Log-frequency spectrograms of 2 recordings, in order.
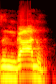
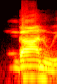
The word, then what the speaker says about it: Ngannou: How do you pronounce his name properly, blood? Francis Ngannou. Francis Ngannou. Ngannou, yep, Francis Ngannou. I hope I'm nailing it.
